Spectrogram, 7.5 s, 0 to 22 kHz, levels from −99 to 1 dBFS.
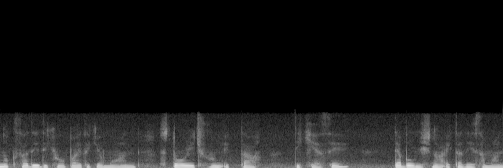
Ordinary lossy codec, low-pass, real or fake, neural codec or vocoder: AAC, 32 kbps; 7.2 kHz; real; none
